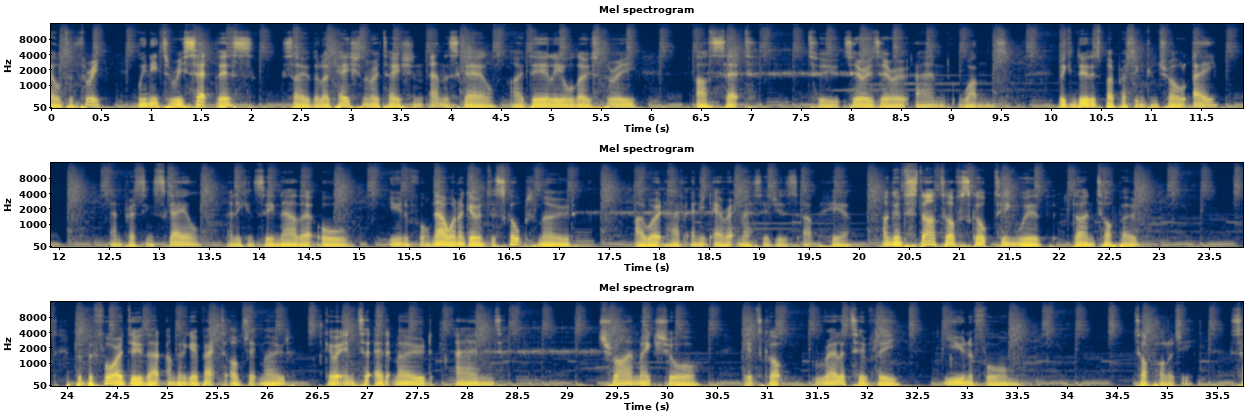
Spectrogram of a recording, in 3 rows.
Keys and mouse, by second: 10.8 ctrl+a, 16.0 click, 25.4 click, 26.4 Tab, 27.4 ctrl+r, 31.4-32.5 drag, 32.5 ctrl+r, 34.2 ctrl+r, 35.3-35.7 middle drag.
